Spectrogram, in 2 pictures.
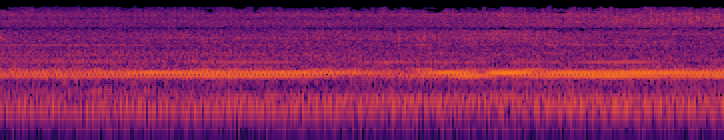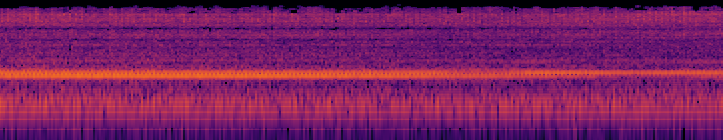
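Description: Small floating fish feed pellet extruder running while it makes pellets: its electric motor gives a steady hum with a higher whine, swelling slightly a few seconds in.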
